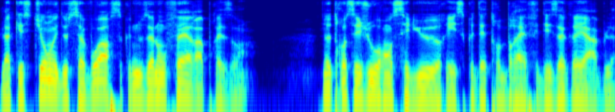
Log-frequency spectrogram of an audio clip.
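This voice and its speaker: In a put-on character voice, a man speaks very deep and low with a resonant sound at a moderate pace. The recording is very clean, with a silent background. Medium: read story. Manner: glib, persuasive.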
